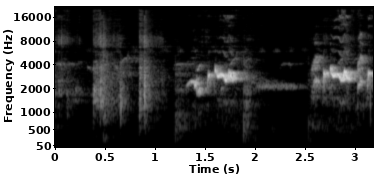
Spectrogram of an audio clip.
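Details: A sooty-headed bulbul sings at morning: a few sharp clicks and rustles open the clip, then two bright, rolling warbled phrases separated by a thin sustained whistle.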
